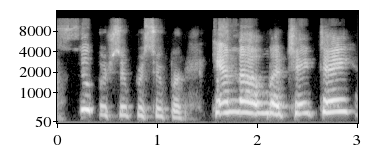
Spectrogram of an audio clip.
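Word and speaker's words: leachate: Can the lecete, how do you say that? You say lecete? I call it leche tea, leche. But it's leche. Like, you know, like when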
